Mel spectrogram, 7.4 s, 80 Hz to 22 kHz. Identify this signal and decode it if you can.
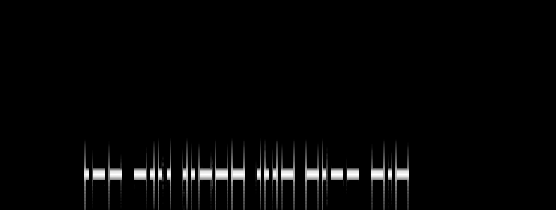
Morse code, heard as a keyed tone, about 22 wpm, 700 Hz. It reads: WB2VYK
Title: Call Signs Repeated 2x - 22wpm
